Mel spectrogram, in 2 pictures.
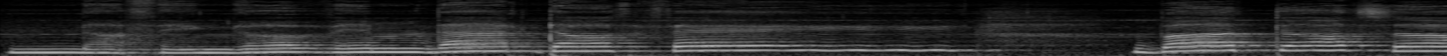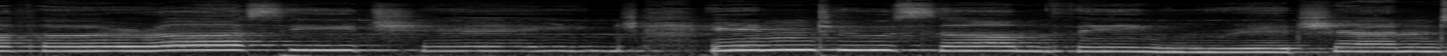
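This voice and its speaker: Actress for ethereal spirit singer in audio drama; mournful, mellow, very drawn-out delivery in an echoey space. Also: female voice, sits high, steady tone, faint music behind. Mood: haunting, mournful. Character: ethereal island spirit singing a haunting dirge. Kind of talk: slow sung verse in audio drama. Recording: echoey room, remote recording.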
